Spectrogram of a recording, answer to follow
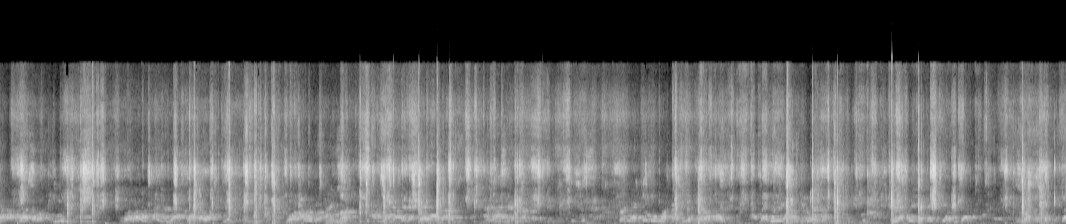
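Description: Mostly people's voices, talking and calling out. Sharp slaps of boxing gloves landing during kickboxing sparring are scattered throughout.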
